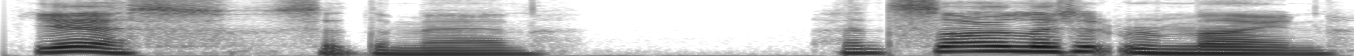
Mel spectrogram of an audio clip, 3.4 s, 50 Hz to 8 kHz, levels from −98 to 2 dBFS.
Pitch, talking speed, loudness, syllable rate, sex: 165 Hz, 160 wpm, -17 LUFS, 4.0 syllables/s, male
